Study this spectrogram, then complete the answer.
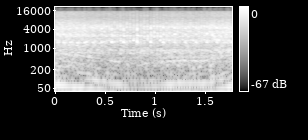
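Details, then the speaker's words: Peugeot Partner 1.9 diesel idling with a loud, harsh, annoying clatter through the engine note; mechanic suspects wrong timing setting so pistons may contact valves, not confirmed; loud engine noise. "يعني الكرهبة تخدم لكن تعمل صوت كما هذا، صوت اللي هو صوت مزعج، صوت يعني كأنه سباب"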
